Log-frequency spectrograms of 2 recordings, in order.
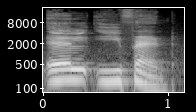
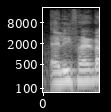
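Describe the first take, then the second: First: "elephant" said slowly as एल, ई, faint; slow, segmented "elephant" for learners; broken into syllables. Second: Said in the usual way. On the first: Shown as a demonstration. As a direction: leave a small break between the parts of "elephant". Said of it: "थोड़ा सा हम break दे के पढ़ें". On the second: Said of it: "आप कैसे बोलते हो".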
